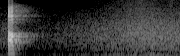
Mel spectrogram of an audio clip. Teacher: القاف فيها انقطاع صوت وانقطاع نفس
